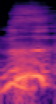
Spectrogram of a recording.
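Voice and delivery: loud imitated vomit heave; mock retching. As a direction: heave noisily like a kid throwing up. Imitates the kid throwing up.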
